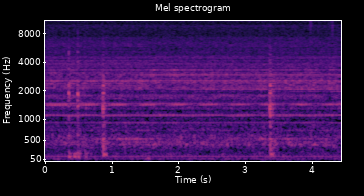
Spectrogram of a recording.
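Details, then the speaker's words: Amiga with an A590 hard drive of about 30 years, in the shell after booting from the hard drive. A few sharp, dry clicks over a quiet hum as the empty floppy drive (df0) looks for a disk. Normal disk-polling click. "See, this is click sound. That means it's looking for a disk."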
